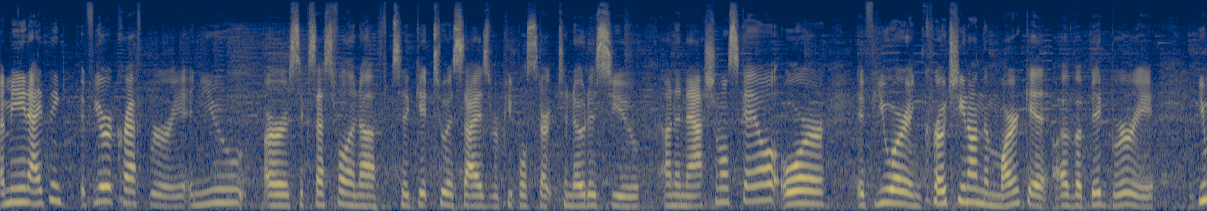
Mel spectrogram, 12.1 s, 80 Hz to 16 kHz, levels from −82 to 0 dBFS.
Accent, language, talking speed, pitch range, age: American, English, 210 wpm, 175-205 Hz, 20-39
